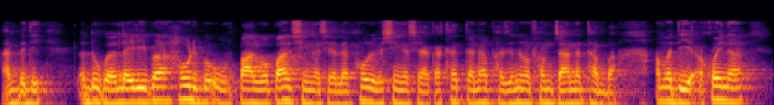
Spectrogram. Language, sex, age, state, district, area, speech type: Manipuri, male, 18-30, Manipur, Bishnupur, rural, spontaneous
